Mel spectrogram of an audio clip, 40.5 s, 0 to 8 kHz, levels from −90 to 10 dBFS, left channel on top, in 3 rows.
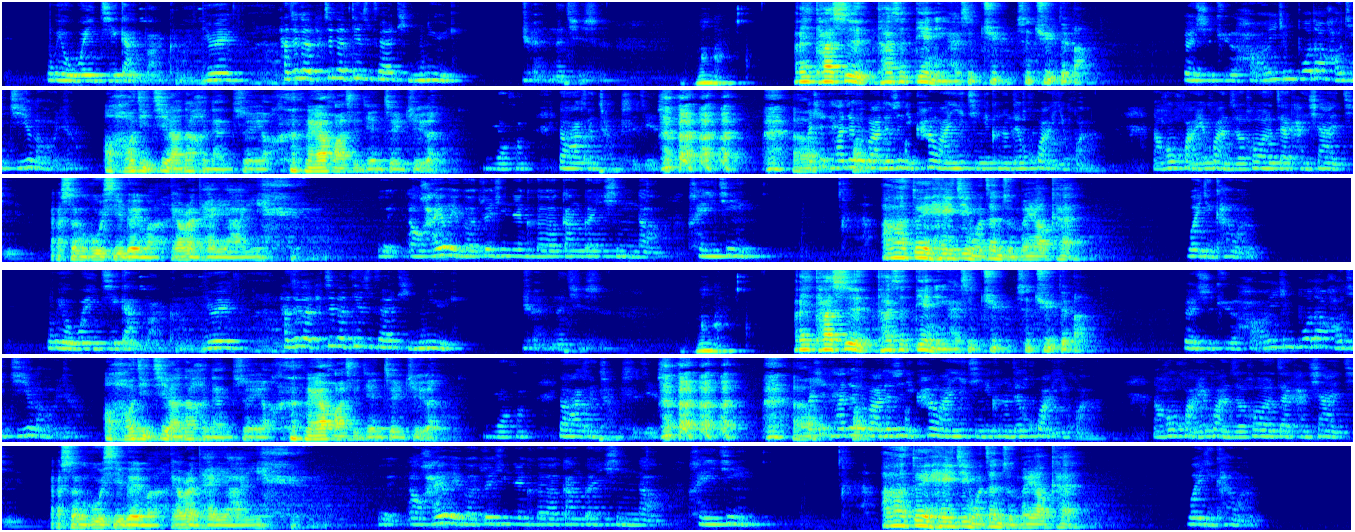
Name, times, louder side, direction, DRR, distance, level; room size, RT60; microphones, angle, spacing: voice 1, 0.4-2.5 2.8-4.6 5.2-6.1 11.8-14.3 18.3-20.1 21.5-27.3 30.8-34.7 38.9-39.5, left 2 dB, 40° left, 2.2 m, -40 dB
voice 2, 7.9-10.9 14.5-18.0 20.1-21.7 22.0-22.1 27.5-30.2 35.8-37.9, equal, 5° right, 1.2 m, -30 dB
11.0 x 5.6 x 4.0 m
head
